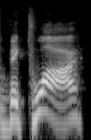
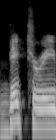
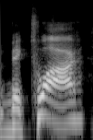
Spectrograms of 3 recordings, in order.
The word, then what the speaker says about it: Victoire: The Minnesota Frost and the Montreal Victoire, that's how you say it, not victory, but Victoire, are playing in Ball Arena in Denver in January in their second season of the PWHL.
